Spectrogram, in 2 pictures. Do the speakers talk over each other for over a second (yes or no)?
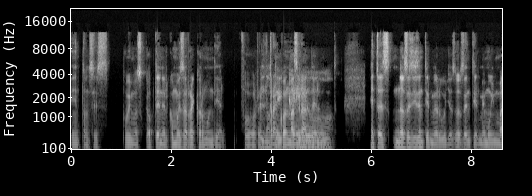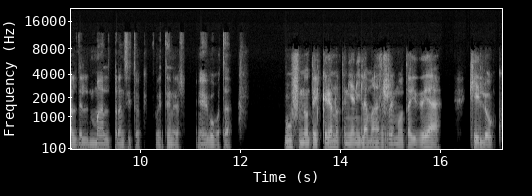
yes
